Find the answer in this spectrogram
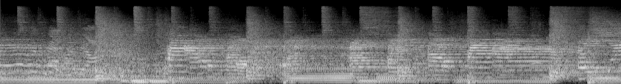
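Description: Blues band playing live with two electric guitars, an electric bass and a Tama drum kit, with steady drum hits under sustained guitar and bass notes and no singing.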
